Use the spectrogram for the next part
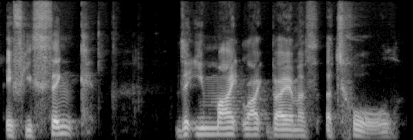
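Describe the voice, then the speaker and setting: Deep-voiced guy, bunged up with hay fever, rambling podcast chat, swears a lot. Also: takes it slowly. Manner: rambling, swears freely, many restarts. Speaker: podcast co-host. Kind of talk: casual chat.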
